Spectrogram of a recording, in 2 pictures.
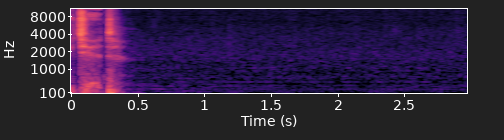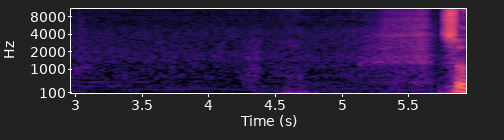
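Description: A man speaks with emphasis into a microphone.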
